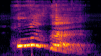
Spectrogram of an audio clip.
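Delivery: high, loud startled question; mock supervisor. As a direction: demand through the door. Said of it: "She go".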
